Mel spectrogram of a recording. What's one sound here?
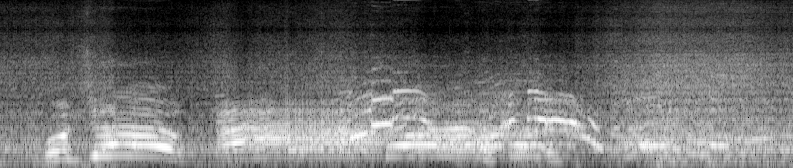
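A young woman shrieks.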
